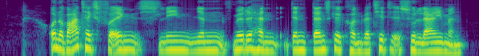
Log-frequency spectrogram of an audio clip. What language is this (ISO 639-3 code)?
dan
